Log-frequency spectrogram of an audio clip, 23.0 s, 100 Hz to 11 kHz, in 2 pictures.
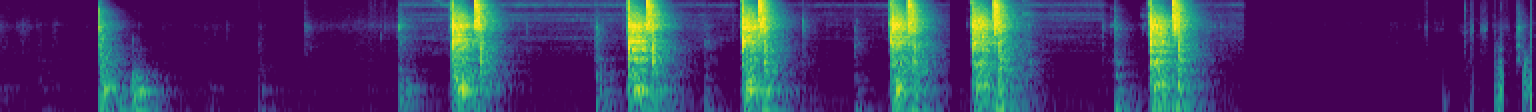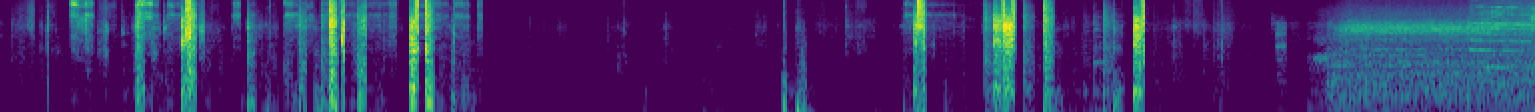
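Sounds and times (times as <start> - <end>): nail gun shots: 3.4 - 3.8, 4.7 - 6.0, 6.6 - 7.7, 8.6 - 9.1.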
